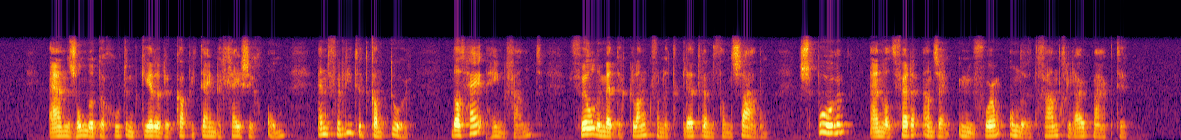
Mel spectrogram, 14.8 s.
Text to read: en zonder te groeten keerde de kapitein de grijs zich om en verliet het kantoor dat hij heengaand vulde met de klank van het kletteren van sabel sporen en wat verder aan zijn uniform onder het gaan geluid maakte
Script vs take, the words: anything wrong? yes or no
no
